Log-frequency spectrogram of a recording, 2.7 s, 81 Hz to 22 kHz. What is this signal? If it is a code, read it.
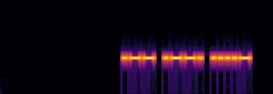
Morse code, heard as a keyed tone, about 36 wpm, 700 Hz. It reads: WP4
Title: USA Call Sign Prefixes - Repeated 2x - 35wpm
